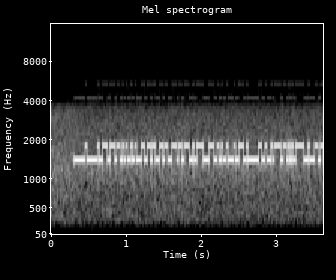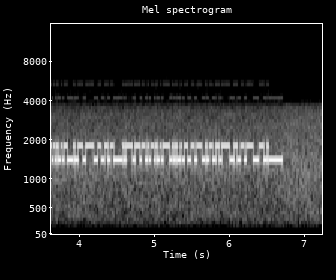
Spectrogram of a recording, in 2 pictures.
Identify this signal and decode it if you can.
TTY/TDD text telephone tones (45.45 baud Baudot), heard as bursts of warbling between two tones, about 400 Hz shift, 1600 Hz centre, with phone line noise. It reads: A FULL NON-PERTURBATIVE DEFINITION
